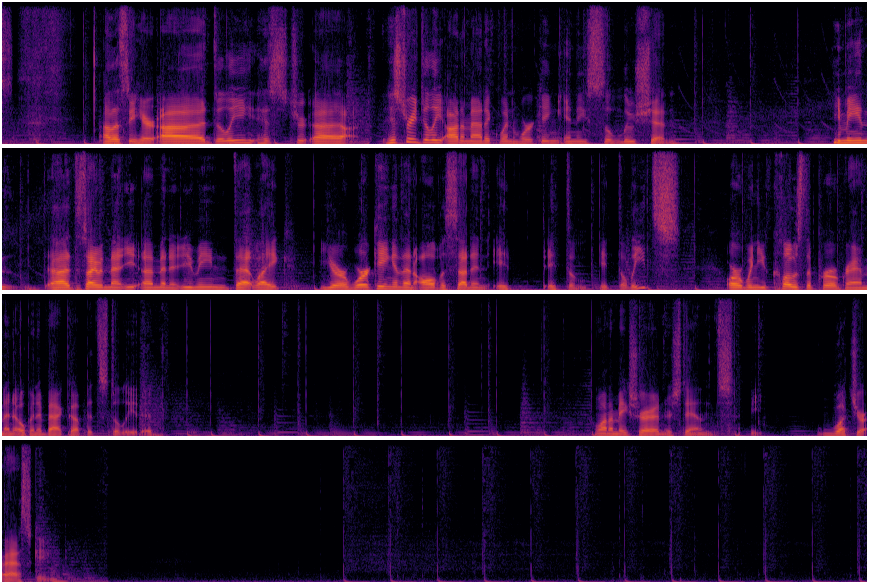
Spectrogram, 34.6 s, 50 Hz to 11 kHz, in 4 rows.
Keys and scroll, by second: 32.5 ctrl+z, 32.7 ctrl+z, 33.0 ctrl+z, 33.4 ctrl+z.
